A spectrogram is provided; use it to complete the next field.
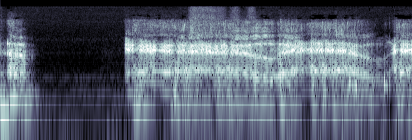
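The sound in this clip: A person imitates a sheep bleating in a barnyard-animal guessing game: a short vocal sound and a brief pause, then one long, loud, wavering bleat that runs to the end.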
